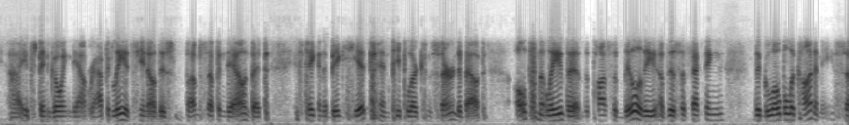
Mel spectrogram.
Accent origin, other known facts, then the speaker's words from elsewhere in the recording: California, United States; The state of California just issued a state of emergency, and that's my home state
